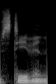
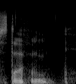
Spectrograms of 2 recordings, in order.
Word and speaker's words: Stefan: it's spelt with katakana my name is spelled German so I decided to go with the German pronunciation we're gonna call this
